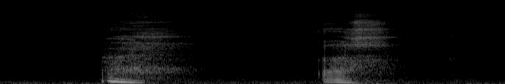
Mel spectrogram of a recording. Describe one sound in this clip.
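A young man groans sleepily close by.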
